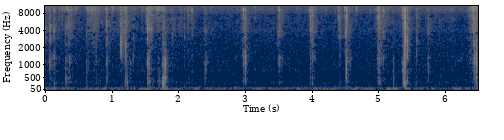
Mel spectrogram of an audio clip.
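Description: Long fingernails scratch and tap the surface of a soft, hollow, clear-gray grid-mesh PVC zipper pouch with fabric trim. Quiet crinkly scratching is broken by short, bright clicks from the taps, with a low steady hum underneath.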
